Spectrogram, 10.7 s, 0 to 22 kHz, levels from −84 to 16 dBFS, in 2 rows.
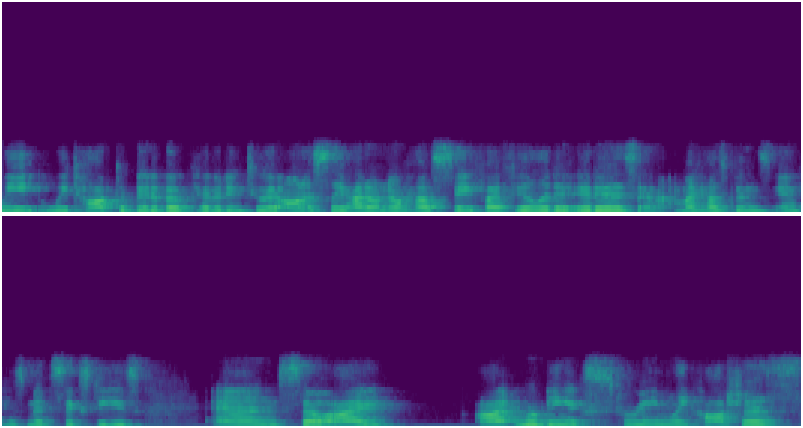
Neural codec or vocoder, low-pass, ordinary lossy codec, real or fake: vocoder, 44.1 kHz, 128 mel bands, Pupu-Vocoder; 7.2 kHz; Opus, 24 kbps; fake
